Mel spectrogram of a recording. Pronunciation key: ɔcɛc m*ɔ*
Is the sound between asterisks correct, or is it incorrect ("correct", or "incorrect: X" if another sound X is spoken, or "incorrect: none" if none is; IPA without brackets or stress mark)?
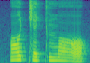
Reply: correct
